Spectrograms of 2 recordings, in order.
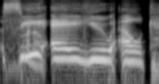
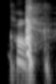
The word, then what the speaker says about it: caulk: It's spelled C-A-U-L-K, right? Caulk. We're gonna say it the proper way.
